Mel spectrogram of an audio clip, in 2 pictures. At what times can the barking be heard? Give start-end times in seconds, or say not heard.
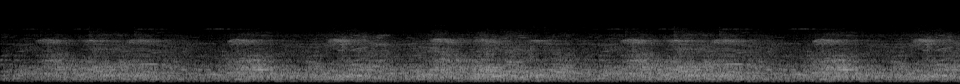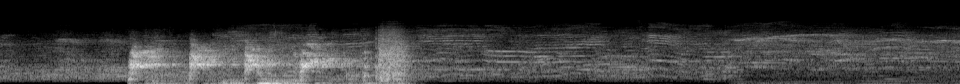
10.8-13.7.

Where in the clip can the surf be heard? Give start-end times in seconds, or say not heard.
not heard.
